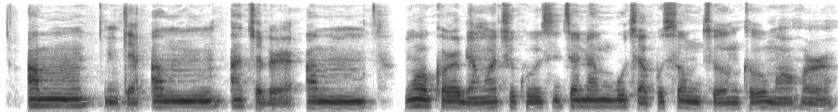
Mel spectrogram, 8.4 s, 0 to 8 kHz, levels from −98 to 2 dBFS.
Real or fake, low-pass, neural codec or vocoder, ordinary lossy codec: fake; 7.2 kHz; codec, 44.1 kHz, 7.8 kbps, Pupu-Codec; none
